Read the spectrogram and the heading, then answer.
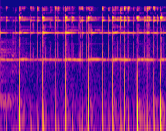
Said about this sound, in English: Stupid bell ringer.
